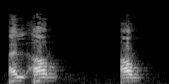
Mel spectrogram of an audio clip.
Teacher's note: أسمع صوت الضاد، ولو ما جاتش تبقى بتقطع الصوت مرة واحدة والضاد ما فيش قطع صوت، الضاد فيها رخاوة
